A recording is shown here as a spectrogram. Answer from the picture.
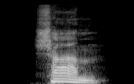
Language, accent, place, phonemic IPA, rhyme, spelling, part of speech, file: German, Germany, Berlin, /ʃaːm/, -aːm, Scham, noun, De-Scham.ogg
- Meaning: shame (uncomfortable feeling at one's own impropriety or at the exposure of something private; but not in the sense of disgrace or being dishonored, for which Schande)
